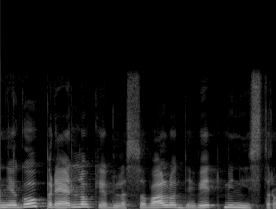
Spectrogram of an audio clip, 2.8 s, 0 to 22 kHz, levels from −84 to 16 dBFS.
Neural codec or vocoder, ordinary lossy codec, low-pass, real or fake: none; none; 14.4 kHz; real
